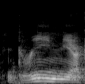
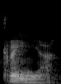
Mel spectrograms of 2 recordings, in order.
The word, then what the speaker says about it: Greena: Hello, we got the first batch of Greena Colada. I didn't put the accent over the N, but I'm going to say it like Greena.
